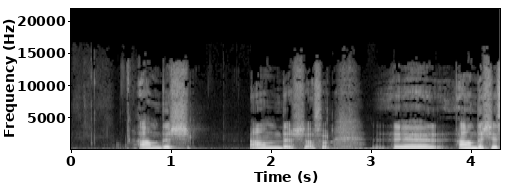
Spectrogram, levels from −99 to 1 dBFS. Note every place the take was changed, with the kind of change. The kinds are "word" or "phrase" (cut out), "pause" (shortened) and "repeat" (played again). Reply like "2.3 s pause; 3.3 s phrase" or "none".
1.8 s word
